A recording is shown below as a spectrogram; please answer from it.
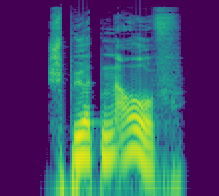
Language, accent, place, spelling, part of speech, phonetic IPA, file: German, Germany, Berlin, spürten auf, verb, [ˌʃpyːɐ̯tn̩ ˈaʊ̯f], De-spürten auf.ogg
- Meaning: inflection of aufspüren: 1. first/third-person plural preterite 2. first/third-person plural subjunctive II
